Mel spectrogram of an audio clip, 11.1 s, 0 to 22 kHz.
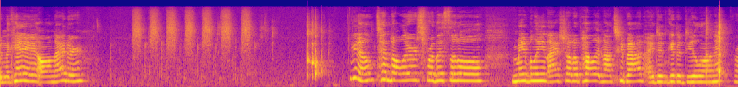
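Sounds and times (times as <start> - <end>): spray bottle hissing: 2.0 - 4.1.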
